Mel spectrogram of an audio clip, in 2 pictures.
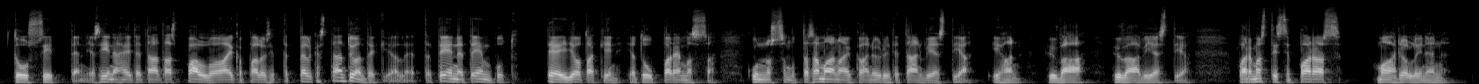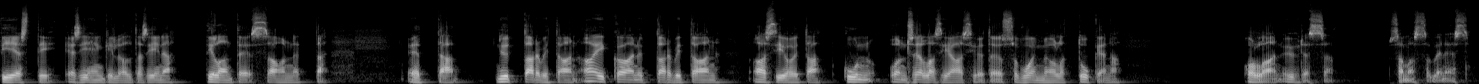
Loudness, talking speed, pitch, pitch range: -24 LUFS, 120 wpm, 105 Hz, 100-110 Hz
